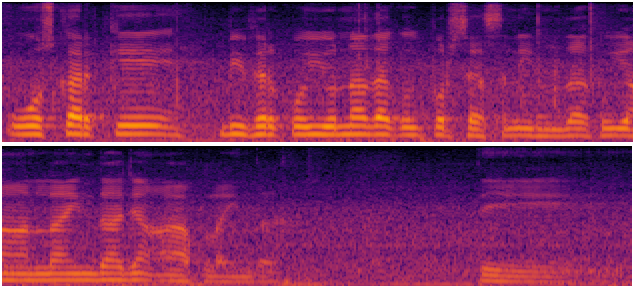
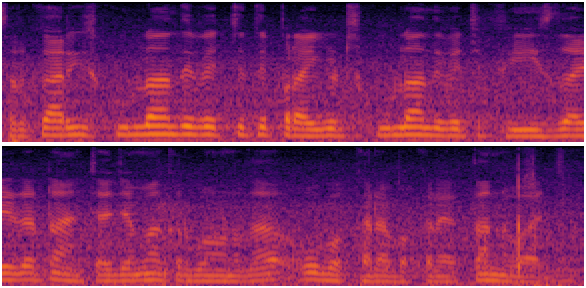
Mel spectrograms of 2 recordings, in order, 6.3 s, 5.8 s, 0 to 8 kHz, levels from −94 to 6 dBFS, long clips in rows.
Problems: background sounds at intervals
